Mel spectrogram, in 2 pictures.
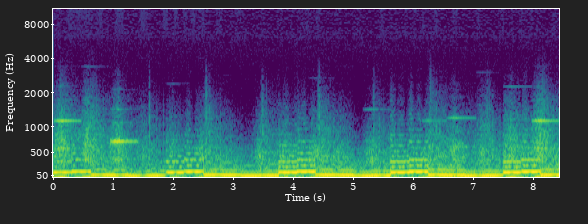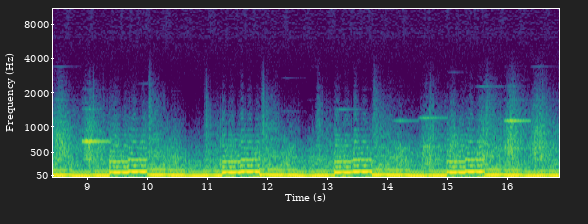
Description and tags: a low frequency suspended atmosphere
atmosphere, texture, suspense, electro, drone, ambient, tense, illbient, ambience, sci-fi, experiment, soundtrack, backgroung, weird, pad, strange, soundscape, suspence, film, score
